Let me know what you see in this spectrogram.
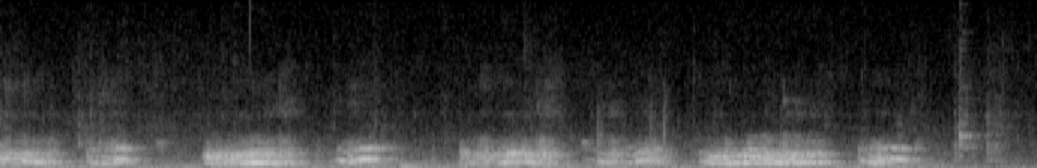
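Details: A child has harsh, gurgling noisy breathing on both inspiration and expiration, with wet rattling secretions and pauses in breathing (apnea). This is biphasic, fairly musical wet stridor.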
